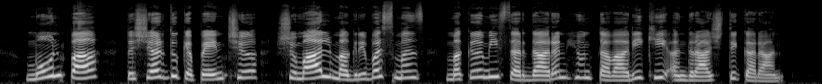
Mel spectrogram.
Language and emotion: Kashmiri, neutral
